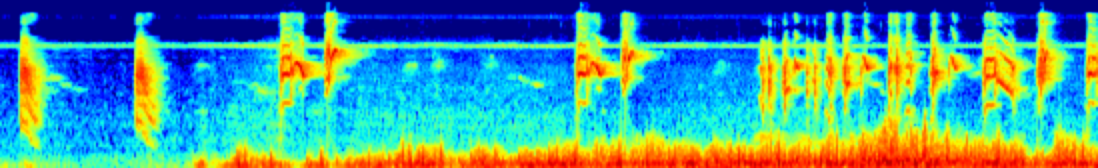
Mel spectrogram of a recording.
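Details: Long-tailed shrike in active song, meant to stir silent shrikes into singing. Sharp ticks open into quick warbled and chattering phrases, accompanied by continuous low background rumble.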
